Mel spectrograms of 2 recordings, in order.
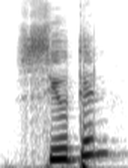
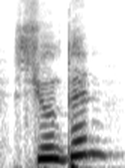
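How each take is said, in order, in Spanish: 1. La palabra se pronuncia con una distorsión de tipo eslavo. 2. La palabra se pronuncia con una distorsión de tipo eslavo.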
